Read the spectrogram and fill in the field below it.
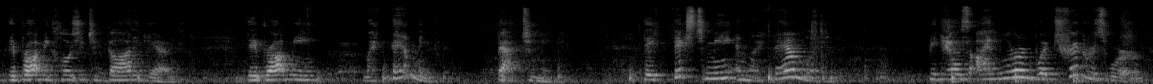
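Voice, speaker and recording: A candid, animated woman in her fifties tells her own story from a stage, her voice sitting in a middle register. She sounds far from the mic, with a roomy echo and steady background noise. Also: mid-range voice, a little slow, long pauses. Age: 50s. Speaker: guest speaker. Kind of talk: personal testimony speech. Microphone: room mic at a distance. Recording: echoey hall from far off, noisy.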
